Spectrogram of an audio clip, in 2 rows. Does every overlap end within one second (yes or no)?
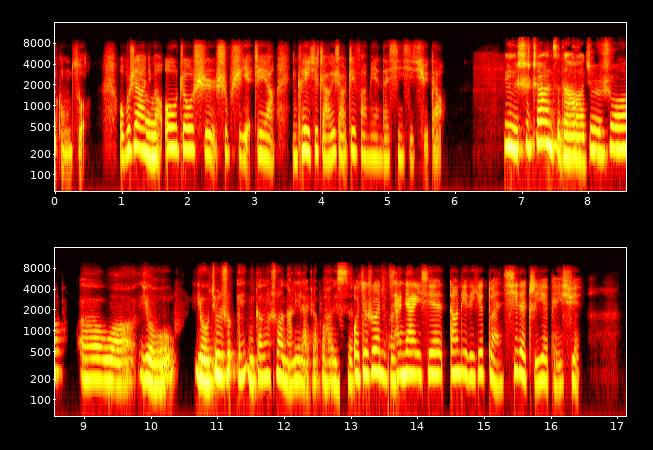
yes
